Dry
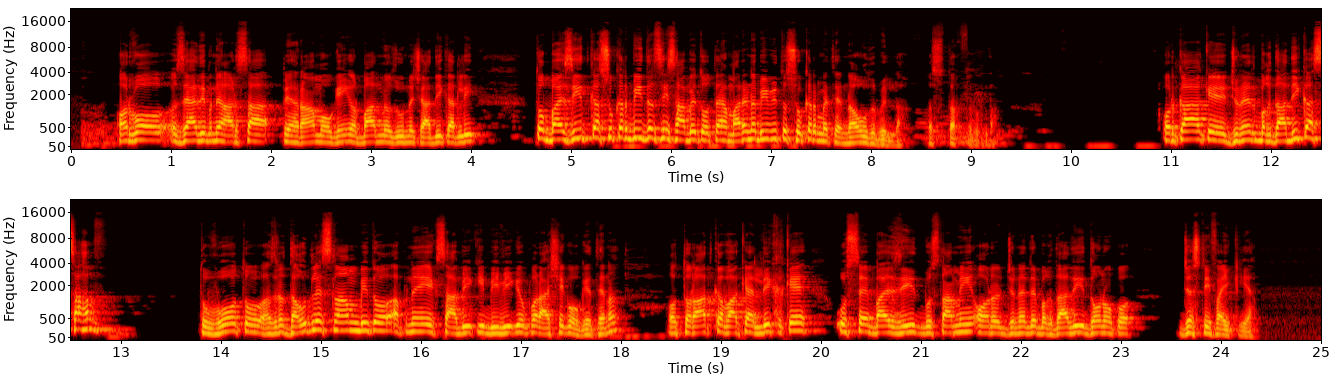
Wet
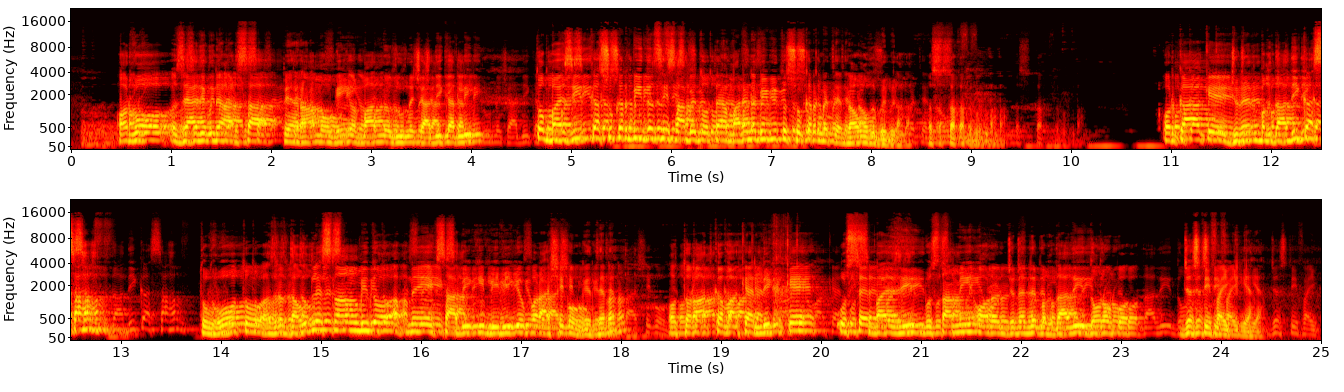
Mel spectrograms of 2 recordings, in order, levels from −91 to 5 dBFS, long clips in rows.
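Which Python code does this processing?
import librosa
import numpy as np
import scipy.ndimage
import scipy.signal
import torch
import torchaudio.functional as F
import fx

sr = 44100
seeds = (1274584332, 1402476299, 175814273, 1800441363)

y = fx.echo_multitap(x, sr, ms=(94, 869), db=(-5.0, -19.0))
y = y * 10.0 ** (6.0 / 20.0)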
